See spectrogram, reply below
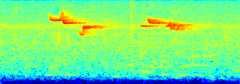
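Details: Narcissus flycatcher recorded on Mount Rokko: two loud whistled phrases, each a quick slurred warble dipping then rising, separated by a short pause.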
